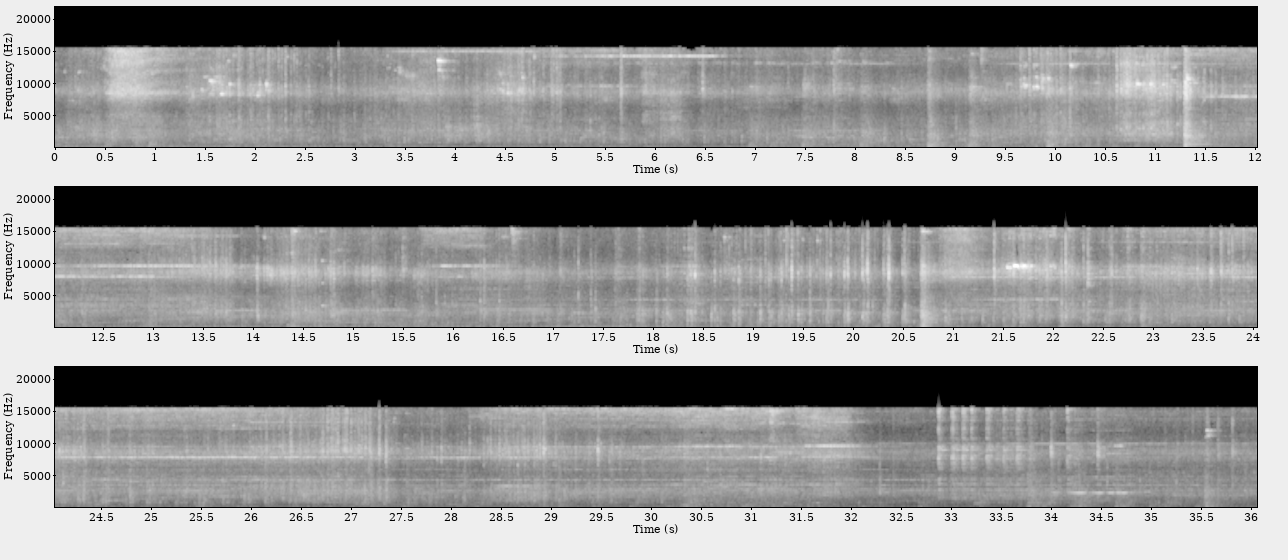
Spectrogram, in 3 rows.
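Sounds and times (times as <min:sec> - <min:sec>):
train coaches rumbling: 0:00.0 - 0:36.0
knocks and clanks: 0:06.1 - 0:11.8, 0:32.7 - 0:36.0.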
